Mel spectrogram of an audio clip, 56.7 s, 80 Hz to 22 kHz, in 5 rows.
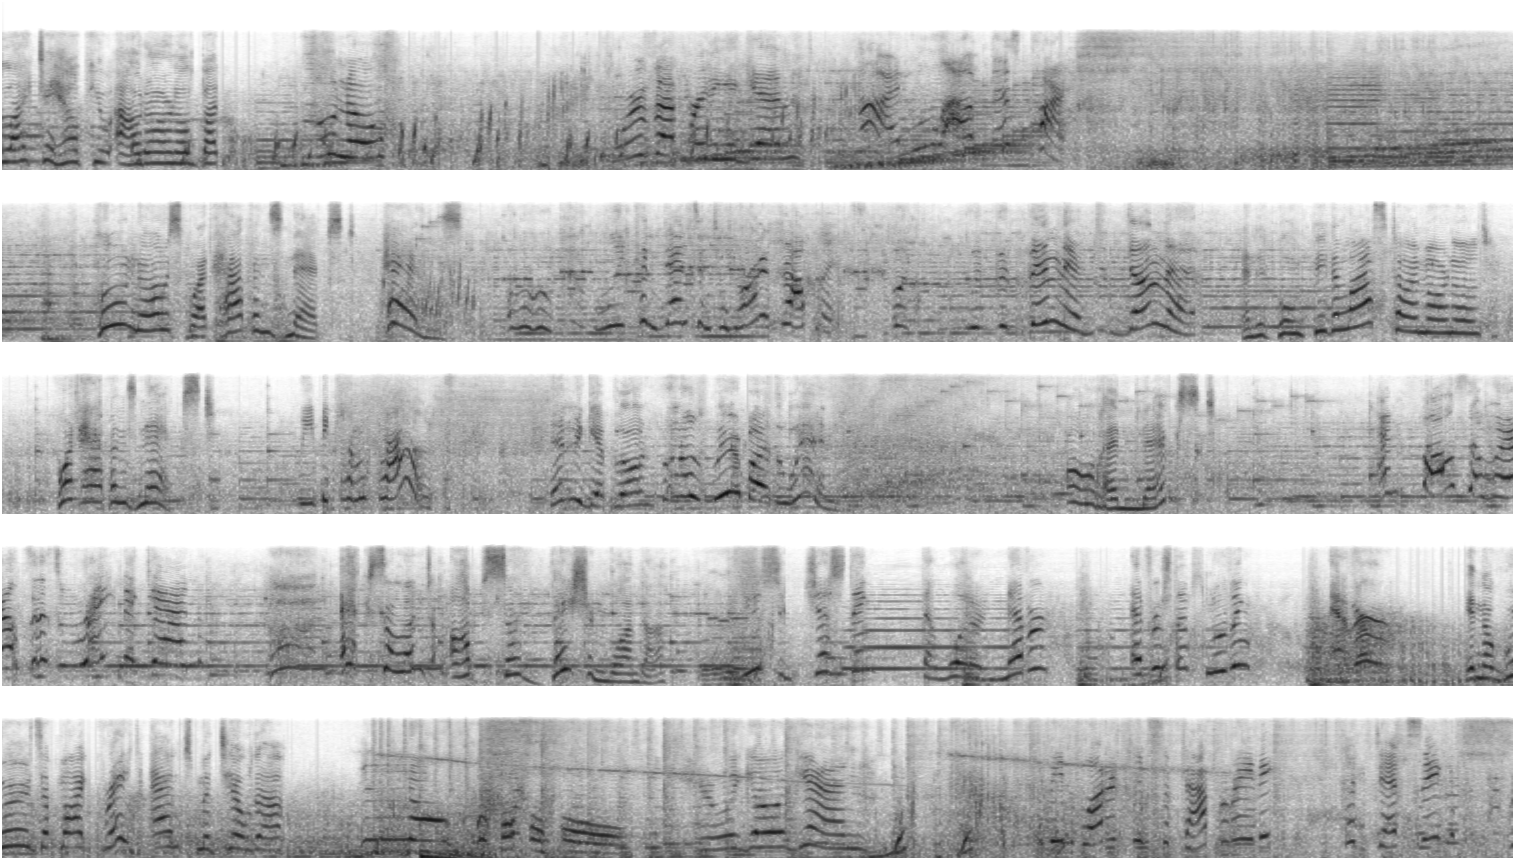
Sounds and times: Music: 0.0 - 8.2, 9.5 - 56.6.

